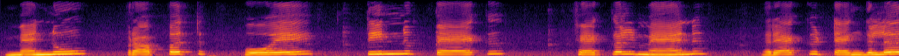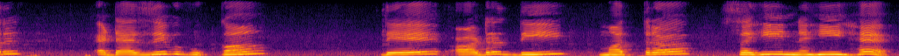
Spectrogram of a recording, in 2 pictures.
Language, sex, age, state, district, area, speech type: Punjabi, female, 45-60, Punjab, Mohali, urban, read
